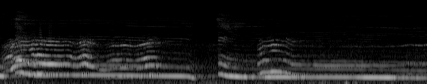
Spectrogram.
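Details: Siberian Husky kept as a pet, howling together with its owner while music playing pauses: two sustained, slightly falling howls, each opening with a wavering upward inflection, separated by a short silence.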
